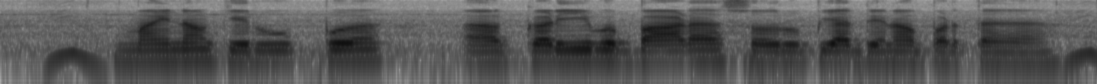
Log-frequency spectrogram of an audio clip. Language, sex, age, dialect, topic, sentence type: Maithili, male, 18-24, Angika, banking, question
